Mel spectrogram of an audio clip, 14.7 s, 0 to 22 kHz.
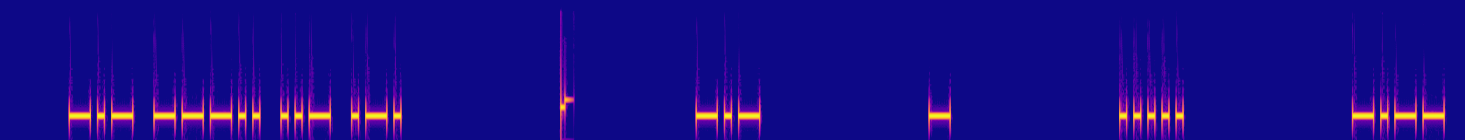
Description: Morse code, heard as a keyed tone, about 17 wpm, spaced as for 7 wpm, 700 Hz. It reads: K8UR KT5Y
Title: USA Call Signs - 4 Characters - 8x Character Spacing - 17wpm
